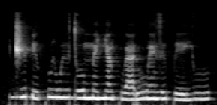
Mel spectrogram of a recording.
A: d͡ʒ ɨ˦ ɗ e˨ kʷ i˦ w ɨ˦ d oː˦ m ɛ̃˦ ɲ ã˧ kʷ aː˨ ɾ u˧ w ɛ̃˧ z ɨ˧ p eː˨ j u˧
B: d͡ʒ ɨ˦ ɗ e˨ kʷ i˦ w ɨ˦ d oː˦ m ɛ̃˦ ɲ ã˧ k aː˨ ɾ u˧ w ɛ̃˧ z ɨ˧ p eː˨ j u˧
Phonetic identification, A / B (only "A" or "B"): A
